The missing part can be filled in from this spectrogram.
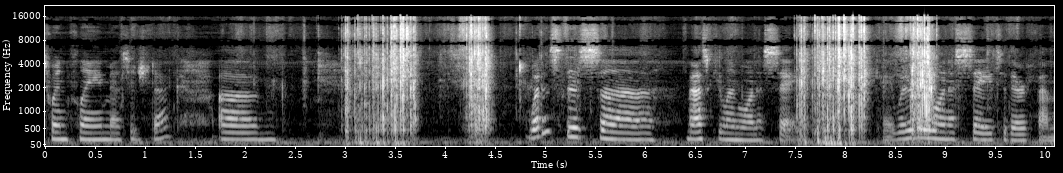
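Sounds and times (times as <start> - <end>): cards being shuffled: 2.1 - 5.3, 7.4 - 9.6.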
